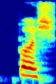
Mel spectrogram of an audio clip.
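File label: "пӧсь", Komi, female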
